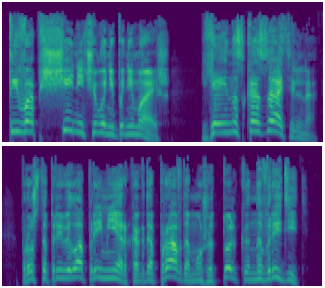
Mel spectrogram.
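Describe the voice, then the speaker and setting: A raised, swooping voice for an anguished teen girl who lashes out and then pleads, as a male audiobook reader puts her on. The delivery is lively and sharp, leaping up and down. The recording is close and dry. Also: high-pitched, brisk, dry recording, pitched above the performer's own voice. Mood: earnest. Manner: sharp and impassioned, snapping between pleading and scolding. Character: tense, defensive teenage girl with a painful secret. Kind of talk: audiobook character voice.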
